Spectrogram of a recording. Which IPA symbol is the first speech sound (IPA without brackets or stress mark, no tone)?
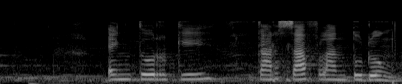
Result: ʔ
